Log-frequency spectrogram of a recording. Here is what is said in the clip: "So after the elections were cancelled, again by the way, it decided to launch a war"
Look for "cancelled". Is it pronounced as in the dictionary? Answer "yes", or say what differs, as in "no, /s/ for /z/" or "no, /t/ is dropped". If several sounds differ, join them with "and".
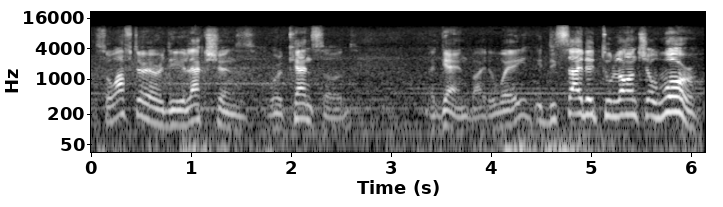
yes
